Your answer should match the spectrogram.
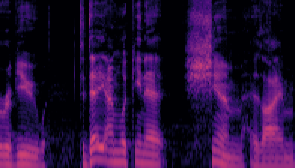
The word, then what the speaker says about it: SCHiM: Tavern with another review today I'm looking at shim as I'm pronouncing it shim is a new 3D platformer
